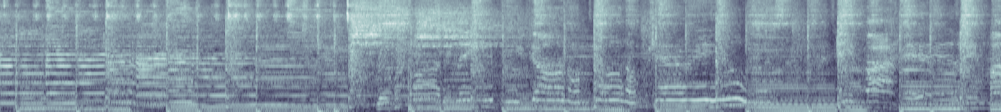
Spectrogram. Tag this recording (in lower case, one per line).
music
